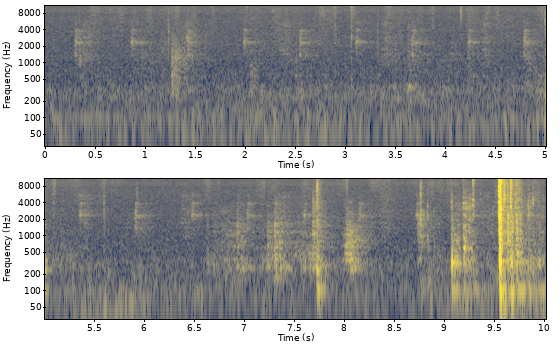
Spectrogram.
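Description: Faint regular ticking, about three ticks a second, under quiet handling of knitting needles and wool yarn. Toward the end, louder clicks and rustles as the needles and work are moved, the sharpest click just before the end.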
